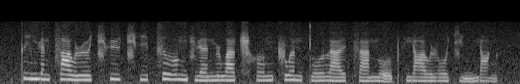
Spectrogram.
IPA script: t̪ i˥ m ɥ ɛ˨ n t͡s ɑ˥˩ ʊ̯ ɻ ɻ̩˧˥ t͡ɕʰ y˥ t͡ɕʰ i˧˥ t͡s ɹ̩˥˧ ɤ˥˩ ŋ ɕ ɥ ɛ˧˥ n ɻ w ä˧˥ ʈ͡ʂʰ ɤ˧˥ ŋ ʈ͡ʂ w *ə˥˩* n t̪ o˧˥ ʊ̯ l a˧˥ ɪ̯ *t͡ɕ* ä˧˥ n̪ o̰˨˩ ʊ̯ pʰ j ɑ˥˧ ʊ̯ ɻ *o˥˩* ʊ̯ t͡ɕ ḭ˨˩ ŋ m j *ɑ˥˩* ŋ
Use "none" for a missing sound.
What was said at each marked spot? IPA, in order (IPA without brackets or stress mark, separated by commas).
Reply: ə˥˩, t͡s, o˥˩, ɑ˥˩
